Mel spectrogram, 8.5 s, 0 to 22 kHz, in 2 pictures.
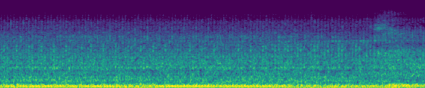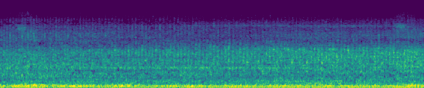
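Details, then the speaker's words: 1931 Ford Model A after a first-time engine swap, with the fuel pump fitted and the carburetor adjusted. Deep, steady low idle with an even beat and no knocks underneath; a healthy, normal idle. "Joshy adjusted the carburetor. Let's suspend any music and just listen to that purring engine."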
